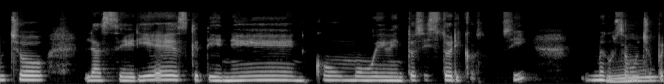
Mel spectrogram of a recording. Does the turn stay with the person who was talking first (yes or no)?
yes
